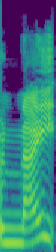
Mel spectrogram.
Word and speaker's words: knight: So night is originally more of a Germanic word. So they originally would have pronounced it knit, but because of the 100 Years' War and the French coming over, it's a Germanic word that we pronounce with French pronunciation, which is why it's silent.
